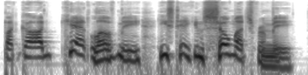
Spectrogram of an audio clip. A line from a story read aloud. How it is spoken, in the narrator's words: sobbed the man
